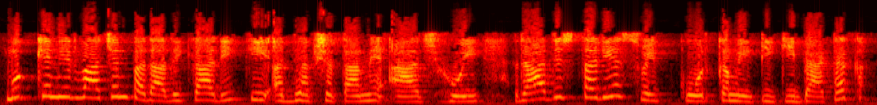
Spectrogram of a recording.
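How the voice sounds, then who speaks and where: Higher-pitched Indian woman reading news. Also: fairly bright tone. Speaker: news reader. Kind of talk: formal scripted radio news bulletin.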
